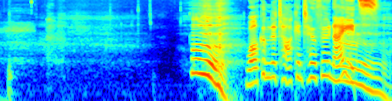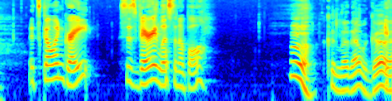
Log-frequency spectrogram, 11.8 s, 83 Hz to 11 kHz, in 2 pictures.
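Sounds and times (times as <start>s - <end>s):
person yawning: 2.8s - 3.7s, 5.2s - 6.0s, 10.2s - 10.7s
speech: 3.1s - 9.0s, 10.2s - 11.7s.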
